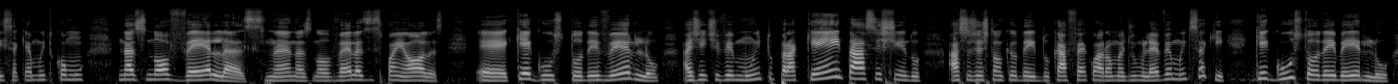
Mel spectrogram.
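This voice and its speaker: A Brazilian woman, native Portuguese speaker, teaching a recorded Spanish lesson, who pronounces phrases slowly and emphatically and then adds quick asides, checking in with "né?" and "tá?". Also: mid-range voice, bright, forceful tone, clear, resonant tone, no room sound. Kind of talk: recorded online language lesson.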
